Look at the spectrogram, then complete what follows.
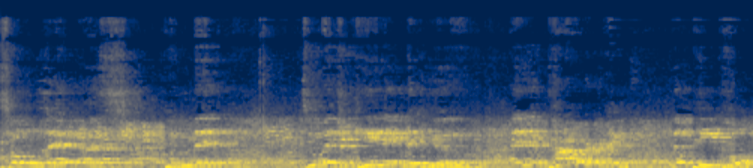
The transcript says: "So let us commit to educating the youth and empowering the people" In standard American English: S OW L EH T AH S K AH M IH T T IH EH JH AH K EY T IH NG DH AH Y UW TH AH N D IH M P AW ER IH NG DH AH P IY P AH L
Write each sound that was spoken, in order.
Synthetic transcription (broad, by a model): S OW L EH T AH S K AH M IH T T IH EH JH AH K EY T IH NG DH AH Y UW TH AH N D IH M P AW ER IH NG DH AH P IY P L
